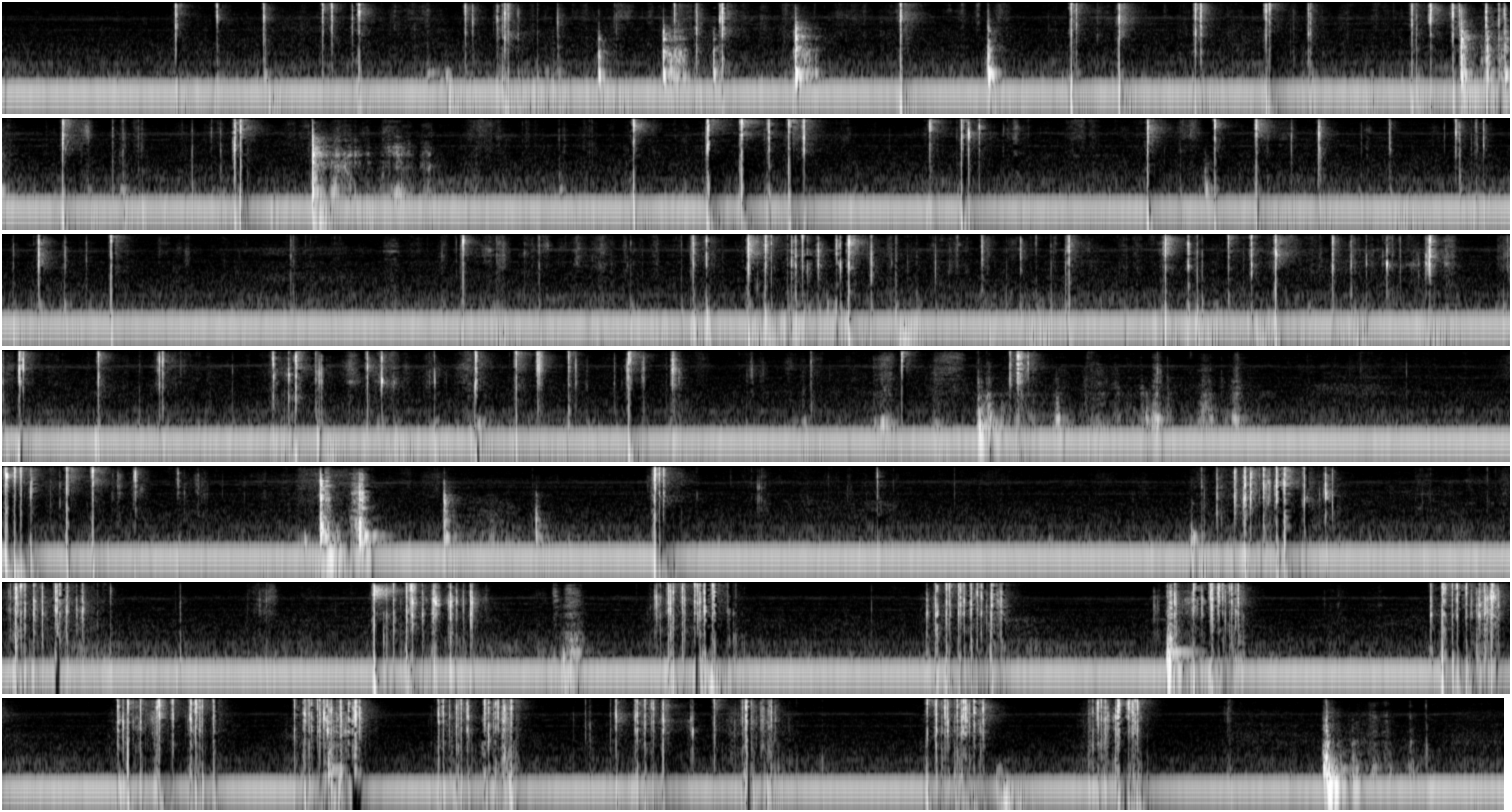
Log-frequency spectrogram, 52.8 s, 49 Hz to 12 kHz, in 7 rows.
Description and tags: A toy bendy snake thing (sort of like a rubix snake) being twisted and bent to produce clacking noises.
Recorded with a Canon GL-2 internal microphone.
click, request, toy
